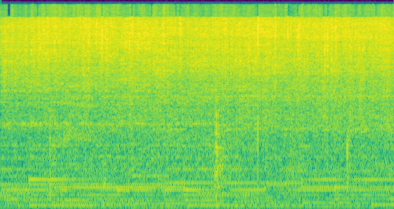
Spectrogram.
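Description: A fatty cut of meat sears skin side down in a dry pan, giving a loud, continuous sizzle and crackle with a few sharper pops.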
